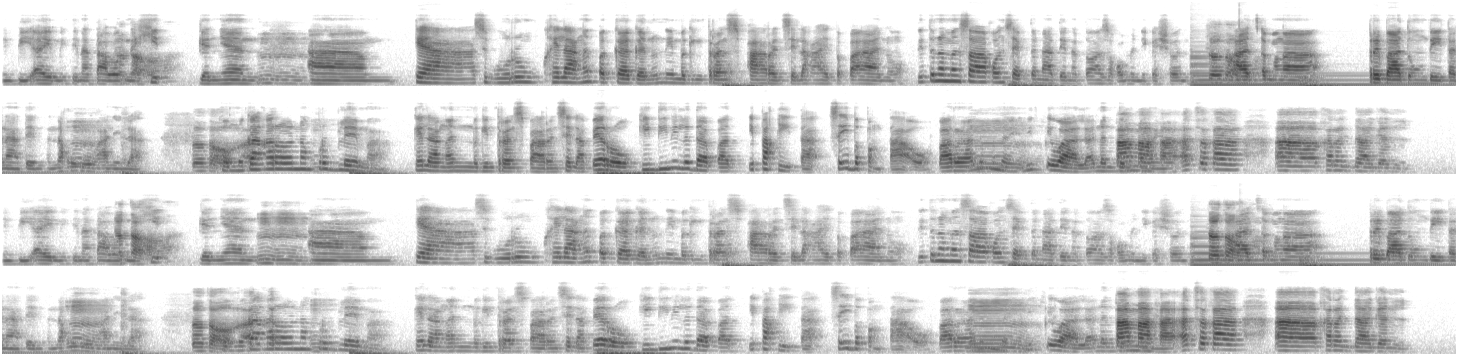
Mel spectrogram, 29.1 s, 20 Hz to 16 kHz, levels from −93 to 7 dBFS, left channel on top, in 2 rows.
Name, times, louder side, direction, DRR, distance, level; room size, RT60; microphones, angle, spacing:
voice 1, 0.0-1.6 2.0-11.9 12.3-13.2 13.7-15.9 16.7-18.4 18.7-21.8 22.1-25.7, left 6 dB, 80° left, 0.4 m, -33 dB
voice 2, 1.1-1.7 2.5-3.1 12.1-12.4 15.2-15.6 16.4-17.3 17.6-17.8 24.2-24.9 25.7-28.6, right 4 dB, 75° right, 0.5 m, -30 dB
Thump thud, 7.1-7.7 10.0-10.7 13.0-13.4 15.7-16.2 18.0-18.6 20.4-21.4, equal, 10° right, 0.4 m, -38 dB
Acoustic guitar, 11.9-16.3, right 1 dB, 40° left, 0.7 m, -44 dB
2.4 x 2.1 x 3.3 m
head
